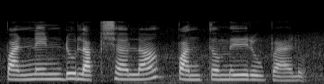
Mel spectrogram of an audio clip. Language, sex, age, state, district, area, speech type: Telugu, female, 30-45, Andhra Pradesh, Srikakulam, urban, spontaneous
